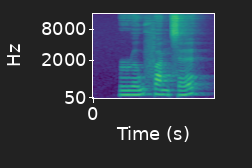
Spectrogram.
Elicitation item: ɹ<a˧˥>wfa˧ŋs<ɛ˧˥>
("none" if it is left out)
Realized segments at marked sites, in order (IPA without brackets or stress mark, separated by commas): ə˧˥, ɛ˧˥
